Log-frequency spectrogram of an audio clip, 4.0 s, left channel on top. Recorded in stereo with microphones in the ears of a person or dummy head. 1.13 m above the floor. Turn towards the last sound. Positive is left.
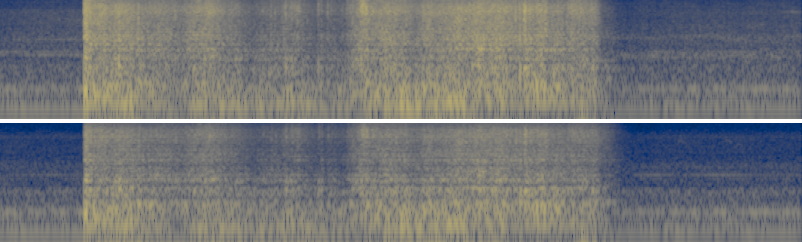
turn(degrees=45)  # may be behind; listen again after turning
